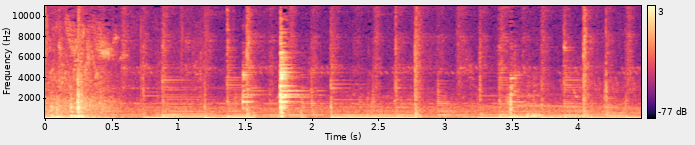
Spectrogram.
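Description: A metal spoon clinking against a cast-iron pot while a stew is stirred, over background music. The sharpest clink comes just before two seconds in.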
